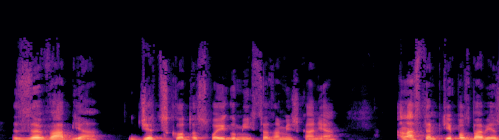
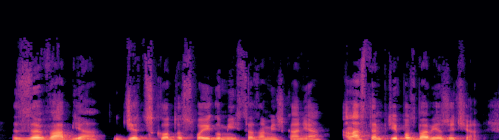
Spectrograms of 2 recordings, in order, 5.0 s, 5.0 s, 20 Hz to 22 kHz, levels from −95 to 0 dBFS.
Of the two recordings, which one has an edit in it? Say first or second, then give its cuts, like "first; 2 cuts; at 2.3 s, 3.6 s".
second; 2 cuts; at 1.0 s, 3.3 s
